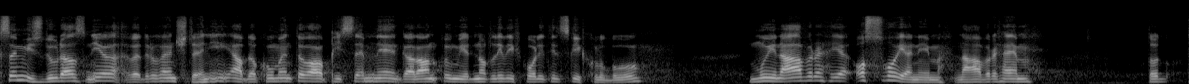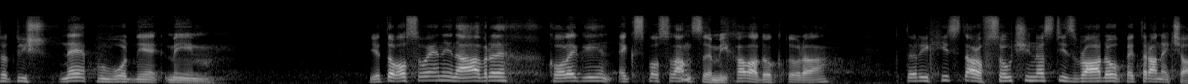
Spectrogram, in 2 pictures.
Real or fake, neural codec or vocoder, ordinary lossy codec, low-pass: fake; codec, 16 kHz in and 24 kHz out, 0.9 kbps, LongCat-Audio-Codec, fine tuned four codebook decoder; MP3, 96 kbps; 9.9 kHz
